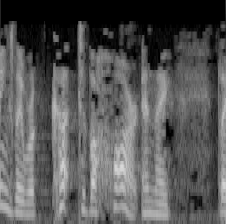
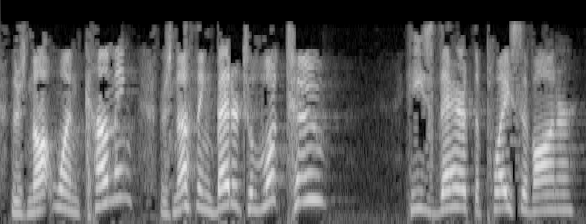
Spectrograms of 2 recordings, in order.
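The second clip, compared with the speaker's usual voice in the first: louder, emphatic pulpit delivery; insistent, raised sermon voice; impassioned preaching; 6 semitones higher, 8 dB louder than usual. Real, not acted. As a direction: press the claim on the congregation. Preacher presses the point.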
